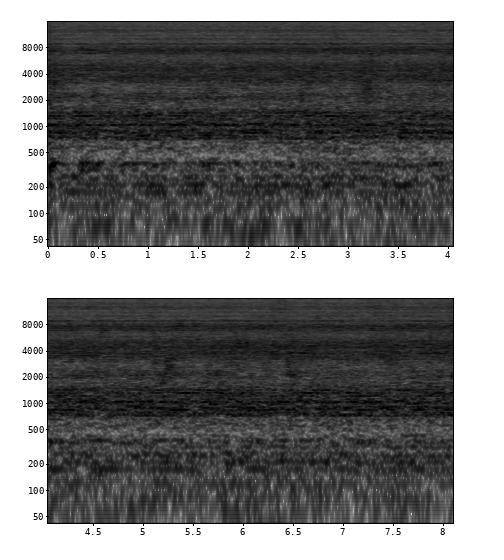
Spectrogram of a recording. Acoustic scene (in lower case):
restroom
